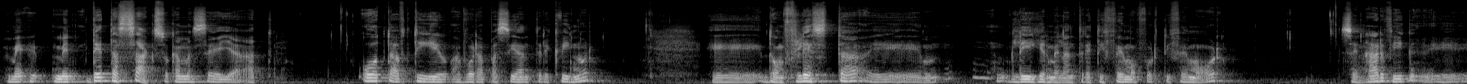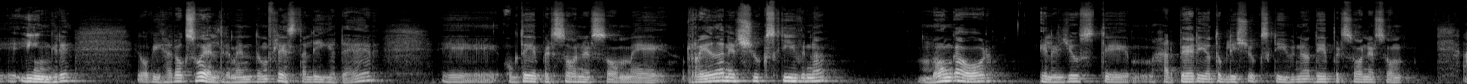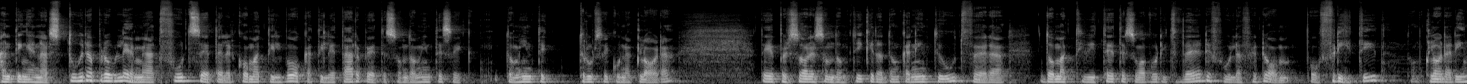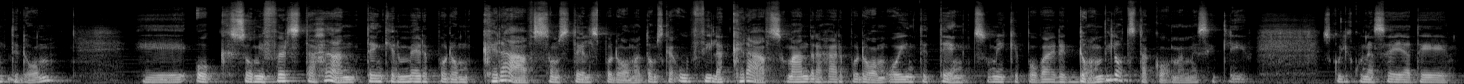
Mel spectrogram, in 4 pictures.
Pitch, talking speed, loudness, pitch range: 120 Hz, 165 wpm, -22 LUFS, 110-140 Hz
